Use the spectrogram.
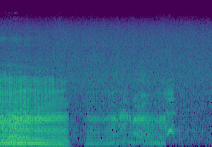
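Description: A dog in the medieval game Kingdom Come: Deliverance gives a low, close growl that rumbles on for under a second, then breaks into softer grunting snarls and a short whimper.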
